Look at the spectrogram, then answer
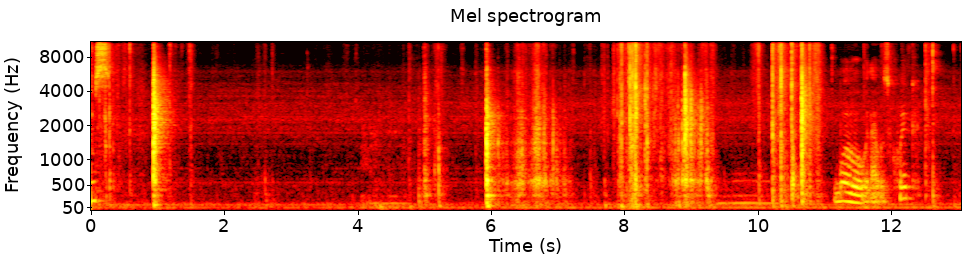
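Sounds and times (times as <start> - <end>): cards being shuffled: 6.0 - 9.4, 10.0 - 11.0.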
